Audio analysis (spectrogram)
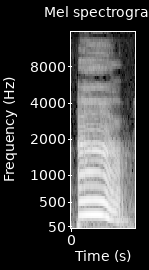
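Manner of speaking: "ah" starts high then falls down; falling tone ah. Shown as a demonstration. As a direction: lift "ah" high and let it drop. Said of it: "The voice goes up and then back down".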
